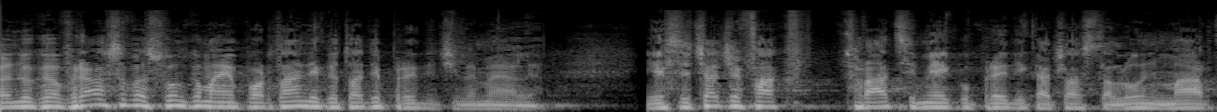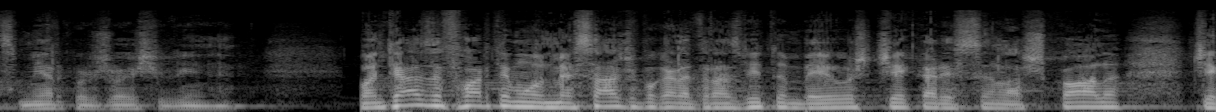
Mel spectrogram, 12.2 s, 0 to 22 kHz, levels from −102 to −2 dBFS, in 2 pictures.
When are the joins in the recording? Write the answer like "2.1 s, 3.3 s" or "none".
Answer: none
